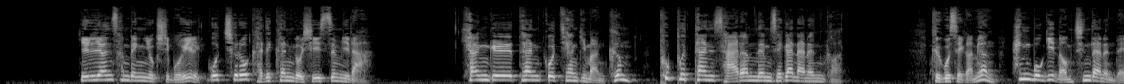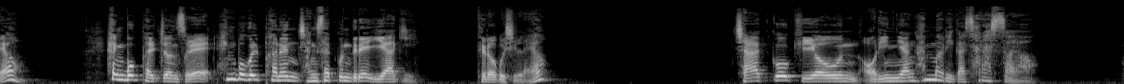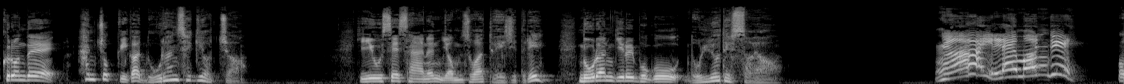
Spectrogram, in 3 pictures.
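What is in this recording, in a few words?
Korean, male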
